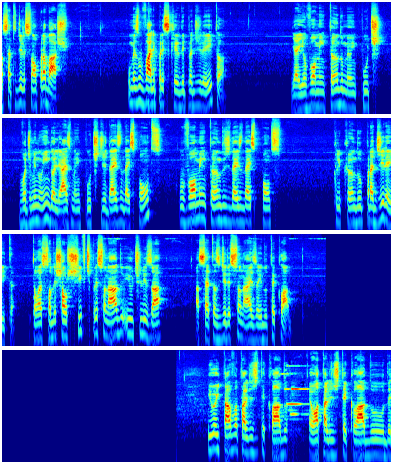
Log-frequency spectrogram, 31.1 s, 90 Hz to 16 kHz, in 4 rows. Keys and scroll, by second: 3.1 shift+Left, 9.0 shift+Left, 10.3 shift+Right.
